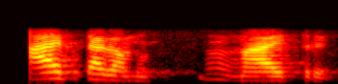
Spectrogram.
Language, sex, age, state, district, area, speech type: Kannada, female, 30-45, Karnataka, Vijayanagara, rural, conversation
